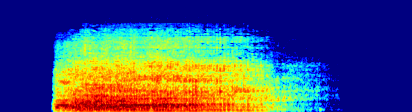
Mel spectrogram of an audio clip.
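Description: A lion's roar as a sound effect: a single roar that starts suddenly about half a second in and fades away by about three seconds.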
